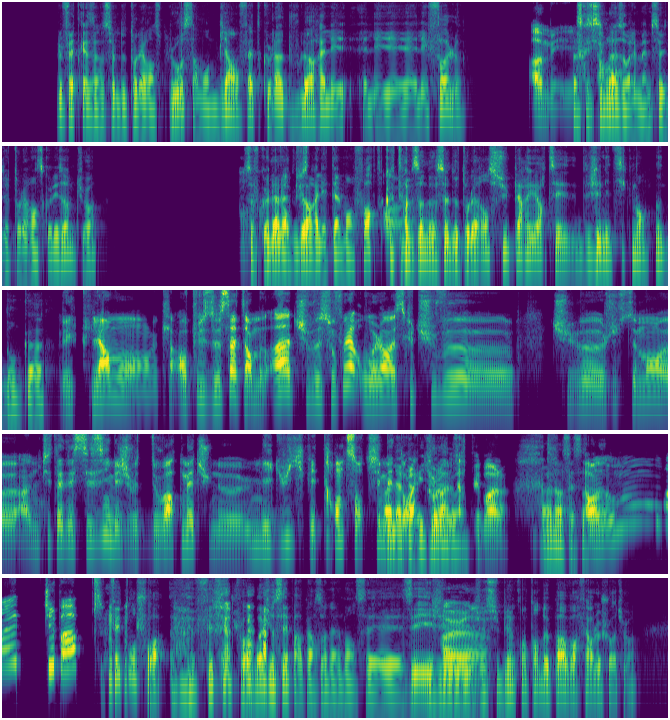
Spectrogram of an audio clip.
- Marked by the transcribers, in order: stressed: "folle"; chuckle; chuckle; chuckle; put-on voice: "Mmh, ouais, je sais pas"; chuckle; laugh
- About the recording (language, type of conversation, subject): French, unstructured, Qu’est-ce qui te choque dans certaines pratiques médicales du passé ?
